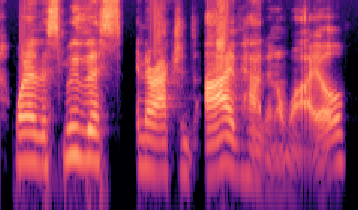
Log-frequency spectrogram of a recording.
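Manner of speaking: ordinary talk, nothing marked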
